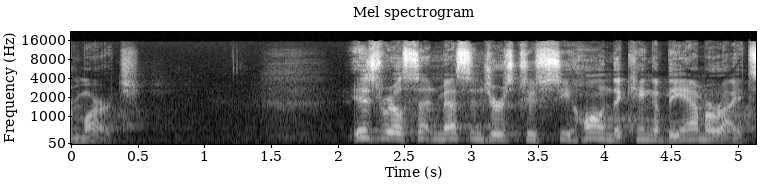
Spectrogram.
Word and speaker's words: Sihon: Then Israel sent messengers to this character by the name of Sihon or Sihon. Sihon is the right pronunciation.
